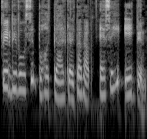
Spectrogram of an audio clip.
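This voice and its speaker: A woman storyteller narrates a scripted tale. Her voice sits fairly high with a soft, mellow tone, and the recording is close and very dry. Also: animated, normal speed, slightly rough, dry recording.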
